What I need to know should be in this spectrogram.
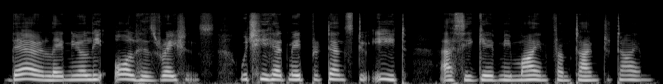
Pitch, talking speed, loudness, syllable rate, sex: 210 Hz, 200 wpm, -19 LUFS, 4.6 syllables/s, female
